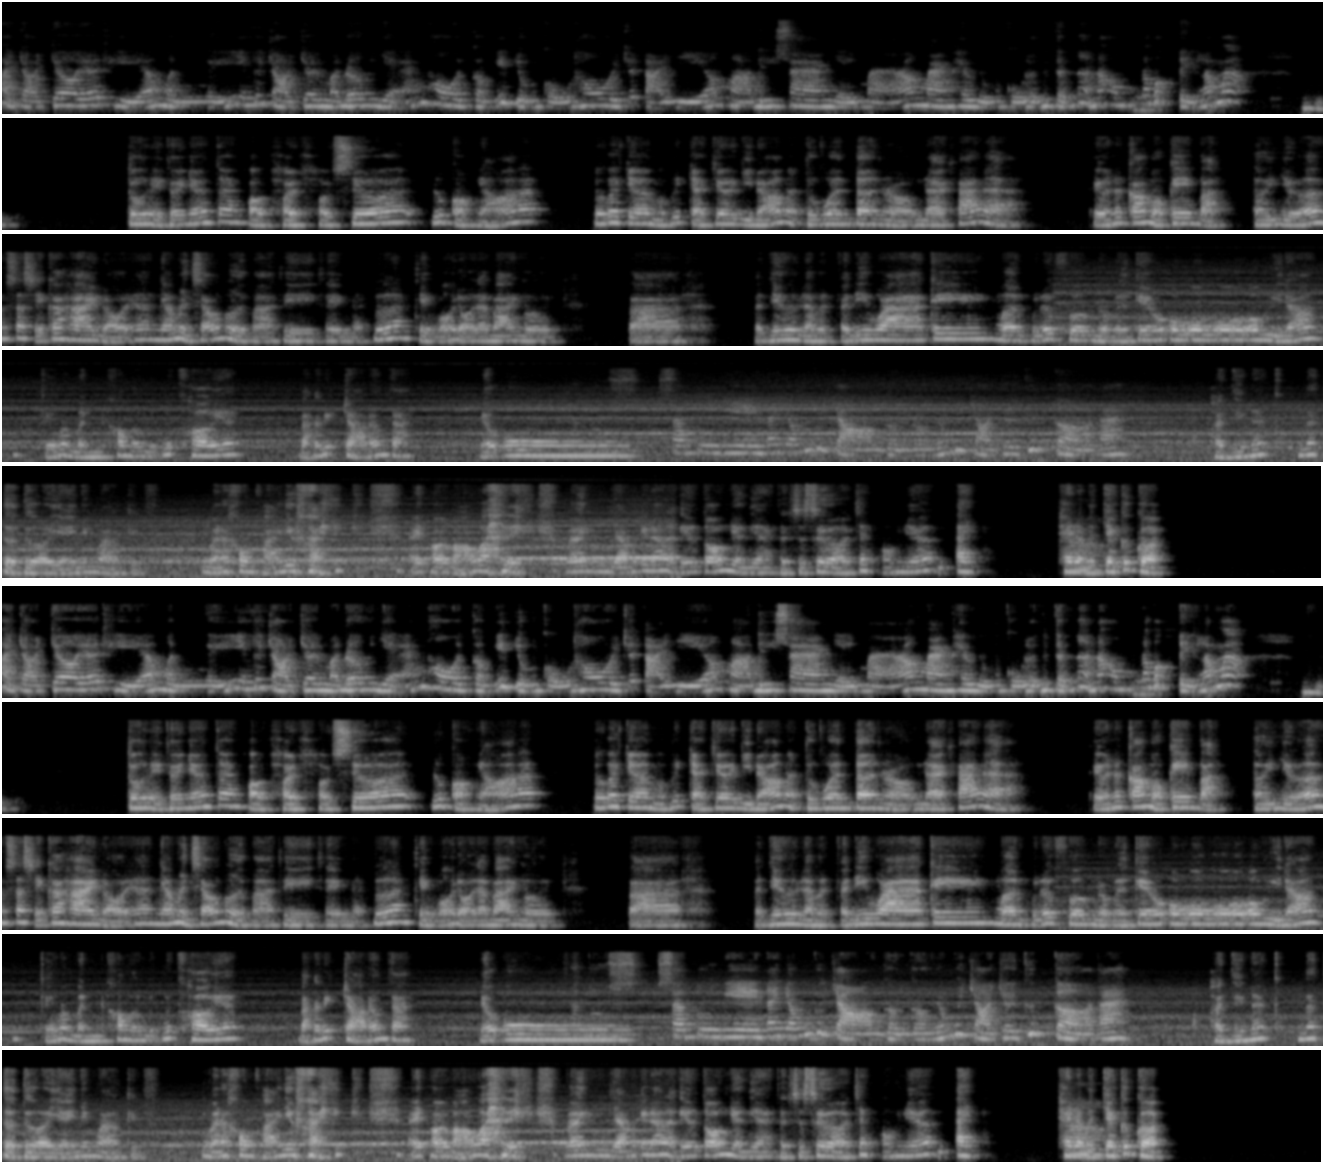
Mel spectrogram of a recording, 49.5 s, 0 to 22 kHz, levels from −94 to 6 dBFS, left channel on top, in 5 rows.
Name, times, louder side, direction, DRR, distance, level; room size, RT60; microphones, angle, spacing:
voice 1, 0.0-9.4 9.9-10.0 34.0-38.2 47.6-47.9, right 7 dB, 75° right, 0.3 m, -36 dB
voice 2, 10.9-14.0 14.4-17.5 18.1-24.0 24.5-25.1 25.5-29.7 30.1-31.5 32.0-32.8 33.3-34.5 38.8-40.8 41.1-47.0 47.6-48.3, right 2 dB, 45° right, 0.7 m, -32 dB
sound 1, 27.7-44.7, left 3 dB, 90° left, 1.5 m, -43 dB
3.6 x 2.5 x 2.8 m
head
